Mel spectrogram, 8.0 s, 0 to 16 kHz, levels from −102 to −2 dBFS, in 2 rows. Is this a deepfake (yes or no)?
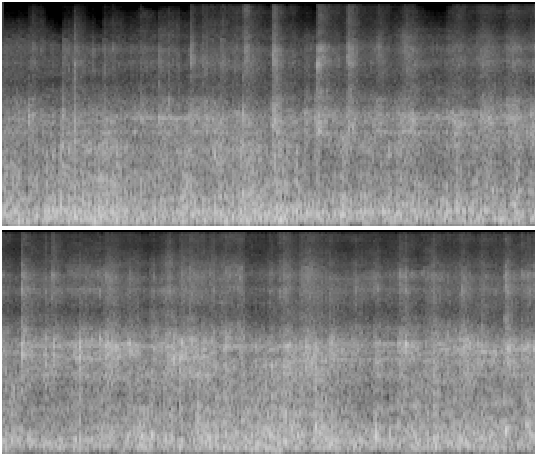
yes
